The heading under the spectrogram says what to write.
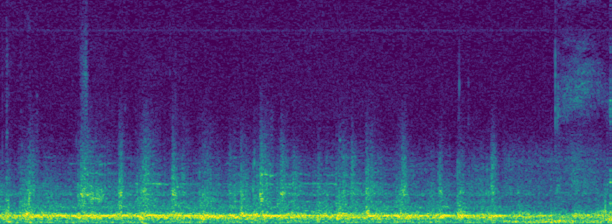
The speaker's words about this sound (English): Come ride the little train that's going down the tracks to hell.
